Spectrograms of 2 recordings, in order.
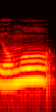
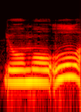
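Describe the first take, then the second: First: The ending is pronounced as one long o sound. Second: The ending is pronounced as a separate u sound. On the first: The speaker calls it right. "이렇게 앞에 발음을 길게 끌어주시면 돼요" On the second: The speaker calls it wrong. "요모우 아니고"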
